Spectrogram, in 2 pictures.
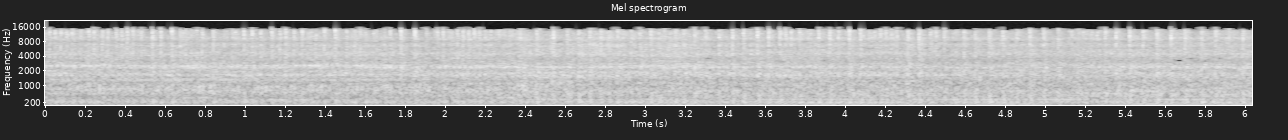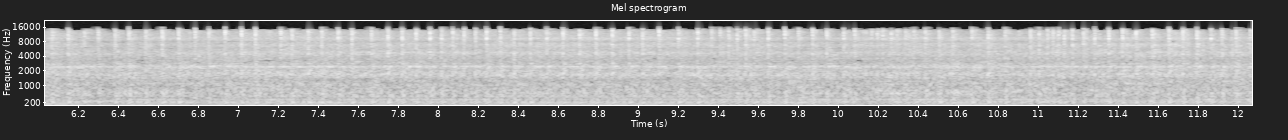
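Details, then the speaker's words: Junk single-stage snowblower with Tecumseh engine and bowl carburetor, pull-started: loud, clattery drone with an uneven, lumpy beat that never settles; rough running. "what do you say we try to pull start it a couple times oh that sounds terrible"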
